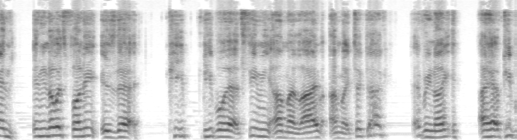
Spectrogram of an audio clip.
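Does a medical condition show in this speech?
Yes: cerebral palsy; present from birth.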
